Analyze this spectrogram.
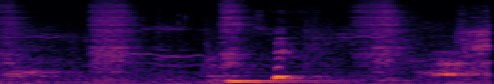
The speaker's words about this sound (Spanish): Yo sé, pero los perros de mi vecino nunca van a dejar de ladrar.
